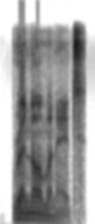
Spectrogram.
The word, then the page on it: renominate: British English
